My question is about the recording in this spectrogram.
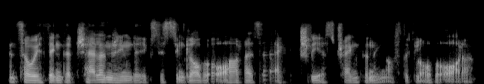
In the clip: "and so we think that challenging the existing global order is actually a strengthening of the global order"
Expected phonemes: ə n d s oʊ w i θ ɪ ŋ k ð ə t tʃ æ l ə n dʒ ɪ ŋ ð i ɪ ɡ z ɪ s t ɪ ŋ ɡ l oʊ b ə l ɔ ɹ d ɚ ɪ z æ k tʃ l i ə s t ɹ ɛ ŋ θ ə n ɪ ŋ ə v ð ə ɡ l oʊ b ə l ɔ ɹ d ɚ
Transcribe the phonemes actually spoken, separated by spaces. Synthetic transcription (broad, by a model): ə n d s oʊ w i θ ɪ ŋ k ð ə t tʃ æ l ə n dʒ ɪ ŋ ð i ɪ ɡ z ɪ s t ɪ ŋ ɡ l oʊ b ə l ɔ ɹ d ɚ ɪ z æ k tʃ l i ə s t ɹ ɛ ŋ θ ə n ɪ ŋ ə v ð ə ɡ l oʊ b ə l ɔ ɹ d ɚ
